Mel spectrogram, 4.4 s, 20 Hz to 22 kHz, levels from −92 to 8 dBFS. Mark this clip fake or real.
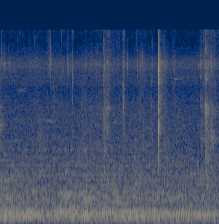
real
